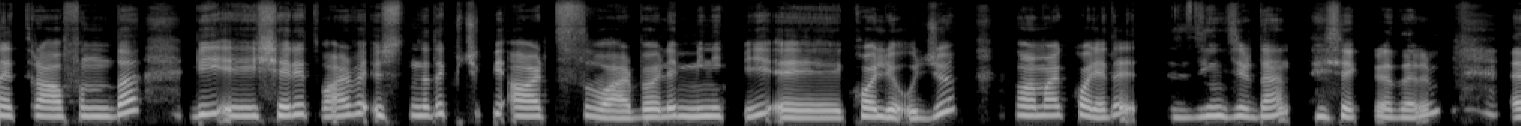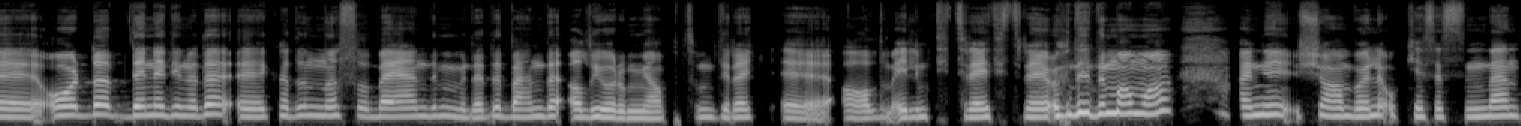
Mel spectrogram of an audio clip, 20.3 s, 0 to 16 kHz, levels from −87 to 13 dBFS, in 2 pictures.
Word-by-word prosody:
etrafında 215 - +1 0.3
bir, 250 +4 0
iii, 215 0 +1
şerit 230 +1 +1
var 215 +5 0
ve - - +1
üstünde 225 0 -3
de 270 - 0
küçük - - -13
bir 270 - -1
artısı 210 +1 -1
var, 170 -1 +1
böyle 195 +2 +2
minik 210 0 0
bir, 220 +7 -3
iii, 170 -1 0
kolye 195 -2 +2
ucu. 205 - -3 0.4
Normal 230 0 +2
kolye 195 -7 +1
de 410 - -2 0.2
zincirden, 210 +2 -2 0.2
teşekkür 200 -1 -2
ederim. 185 - -2 0.5
Eee, 190 -1 +3
orada 230 -1 +3
denediğimde 230 -1 +2
de, 255 0 +3
eee, 195 0 +1
kadın, 225 +1 -3
"Nasıl, 215 -3 -3
beğendin 205 +2 +2
mi?" 200 -4 -3
dedi. 190 +3 -1
Ben 195 +2 0
de, 215 - +2
"Alıyorum" 185 -3 +2
yaptım 175 +4 -4
direkt, 190 0 -1
eee, 165 -2 0
aldım, 170 +1 -2
elim 185 +2 +1
titreye 185 0 0
titreye 195 -1 +1
ödedim 265 +5 +5
ama, 275 +4 +4 0.4
hani, 245 +3 +2
şu 235 - -1
an 210 0 +2
böyle 200 +4 +2
o - - -5
kesesinden, 200 +2 -1
210 Hz, 155 wpm, -23 LUFS, 190-225 Hz, 0.5 s, ödedim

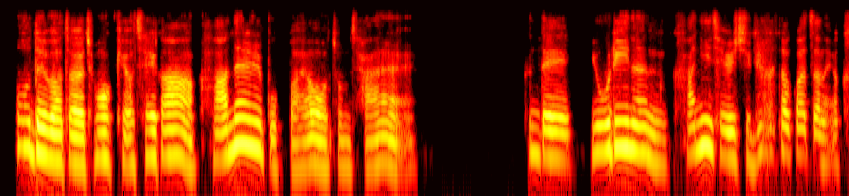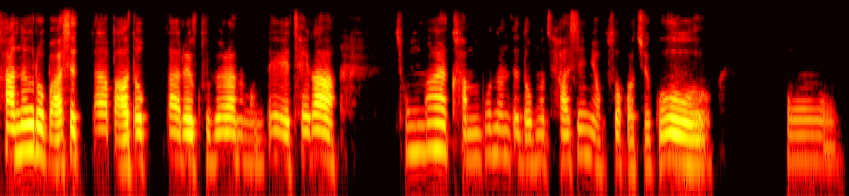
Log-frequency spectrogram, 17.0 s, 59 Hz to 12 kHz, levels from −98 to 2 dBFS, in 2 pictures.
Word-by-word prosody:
어 230 -1 -2
네, 195 -2 +7
맞아요. 155 -3 +6
정확해요. 165 -3 -1
제가 175 -1 +2
간을 220 +6 +3
못 135 -2 -10
봐요 130 0 -1
좀 135 -1 -12
잘. 135 +2 -6 1.1
근데 175 -4 +1 0.2
요리는 200 -7 +2
간이 220 +5 0
제일 175 -4 -2
중요하다고 190 +4 -7
하잖아요. 160 -5 -7
간으로 195 0 +2
맛있다 170 +5 -2
맛없다를 160 +3 0
구별하는 160 -1 -4
건데 150 +3 -8
제가 170 -2 +2 0.6
정말 205 +2 -5
간 160 0 -11
보는데 180 -2 -14
너무 155 +1 -11
자신이 165 +2 -10
없어 135 -1 -12
가지고 140 +3 -2 0.7
어 155 - -16
165 Hz, 250 characters per minute, -25 LUFS, 150-185 Hz, 1.1 s, 네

